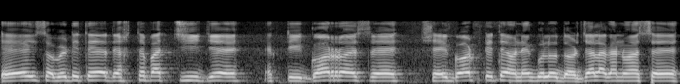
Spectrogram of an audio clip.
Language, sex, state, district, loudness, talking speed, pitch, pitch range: Bengali, male, Assam, Hailakandi, -13 LUFS, 125 wpm, 175 Hz, 170-185 Hz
